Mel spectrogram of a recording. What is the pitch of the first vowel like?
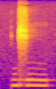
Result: low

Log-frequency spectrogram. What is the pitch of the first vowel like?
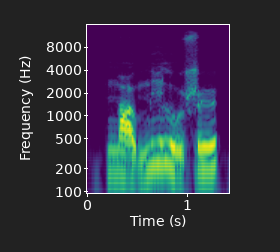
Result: low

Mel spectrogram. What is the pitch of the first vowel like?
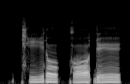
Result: rising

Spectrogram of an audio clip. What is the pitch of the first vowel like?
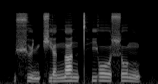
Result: low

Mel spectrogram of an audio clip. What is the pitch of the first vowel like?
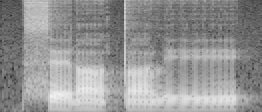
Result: falling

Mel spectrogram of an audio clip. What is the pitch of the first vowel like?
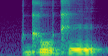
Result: falling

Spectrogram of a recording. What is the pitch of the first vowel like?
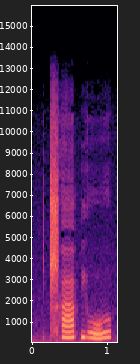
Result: rising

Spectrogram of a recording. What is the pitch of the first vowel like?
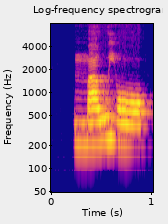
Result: rising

